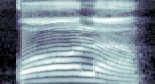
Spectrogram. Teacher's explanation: Qala ini adalah mad tabi'i atau mad asli karena ada alif, sebelumnya ada fathah, dibaca 1 alif saja.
